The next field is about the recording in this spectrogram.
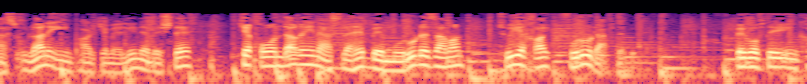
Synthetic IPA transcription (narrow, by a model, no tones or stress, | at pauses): æsʔṵːlɒːne̞inpʰɒːɾcʰe̞me̞lːiːne̞ve̞ʃt̪e̞cʰe̞ɢond̪ɒːɣe̞iːnæslæɦe̞be̞moɾuːɾe̞zæmɒːnt̪ʰuːje̞xɒːcʰfoɾuːɾæ̰ft̪e̞̰bṵːd̪̥e | b̥e̞ɡo̞ft̪e̞jeiːnkʰ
